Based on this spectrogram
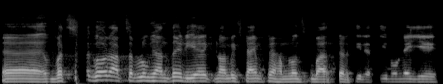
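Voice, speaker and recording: A party spokesman arguing on a TV panel, emphatic, slowing down to read quotes word by word. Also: medium pitch, fairly even intonation, a little mellow.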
